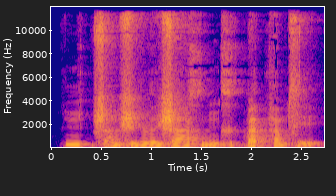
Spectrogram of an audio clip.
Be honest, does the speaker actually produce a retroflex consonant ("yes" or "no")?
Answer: yes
